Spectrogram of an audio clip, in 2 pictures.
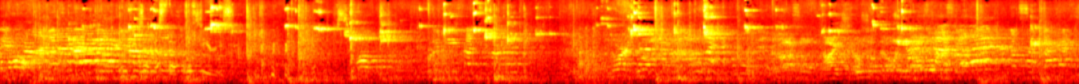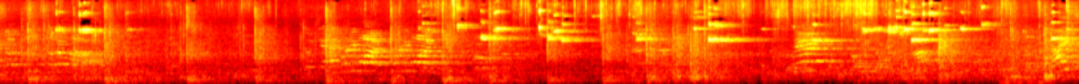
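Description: A basketball bounces on the floor with hollow thuds.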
